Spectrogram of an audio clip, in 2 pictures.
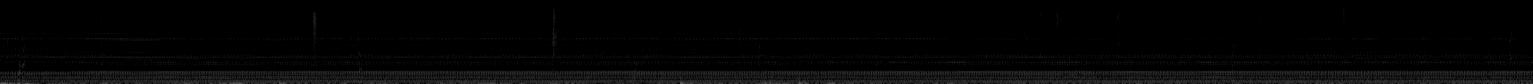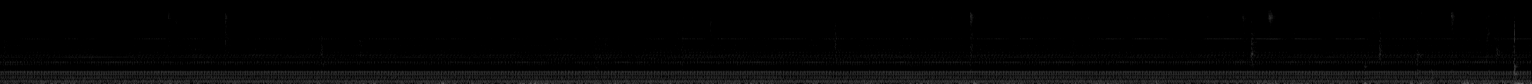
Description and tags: Fridge Hum
This is the hum of my fridge, which is very loud and annoying.
buzz, fridge, hum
